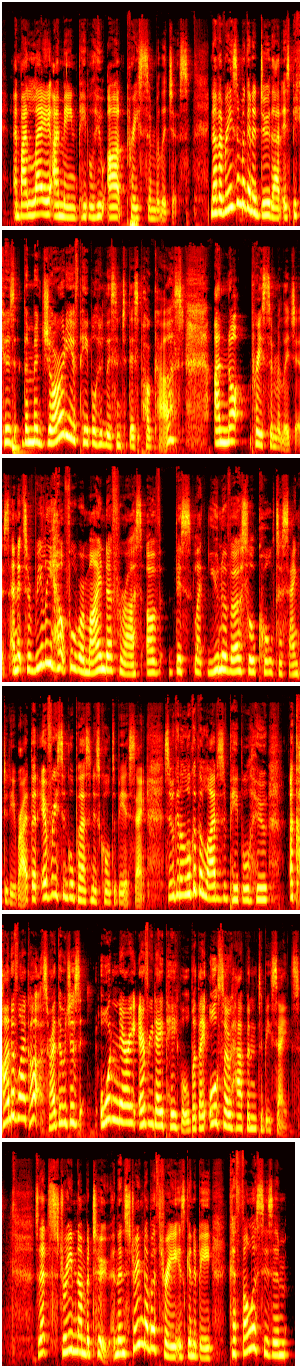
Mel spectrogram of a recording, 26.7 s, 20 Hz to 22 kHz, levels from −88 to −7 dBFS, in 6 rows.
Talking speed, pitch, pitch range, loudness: 240 wpm, 225 Hz, 195-260 Hz, -18 LUFS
